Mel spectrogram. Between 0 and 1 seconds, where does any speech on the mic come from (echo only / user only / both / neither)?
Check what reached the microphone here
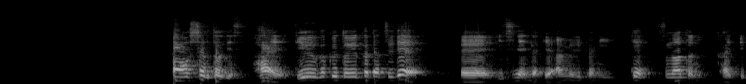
neither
